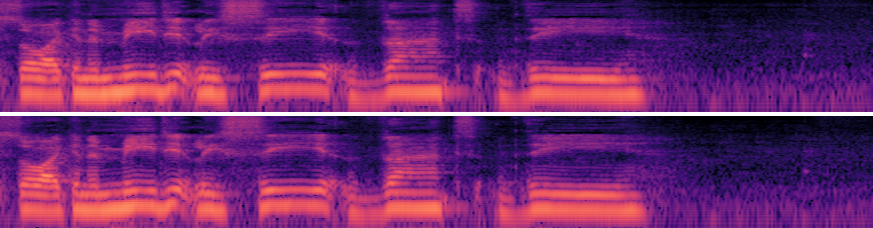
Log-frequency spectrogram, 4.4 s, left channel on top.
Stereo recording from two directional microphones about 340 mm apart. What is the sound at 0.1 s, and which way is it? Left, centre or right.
Speech, right.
